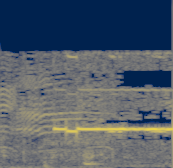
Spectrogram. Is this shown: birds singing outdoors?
no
